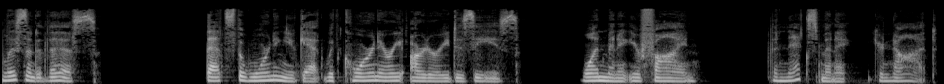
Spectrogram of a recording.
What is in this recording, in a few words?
Commercial Public Service Announcement Serious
